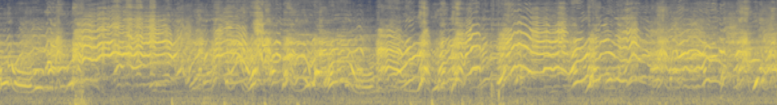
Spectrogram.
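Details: Coyote pack near a golf course by a canyon in Burbank, California, making loud noises: dense chorus of rapid wavering yips and quavering high howls from several animals, overlapping without pause throughout.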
